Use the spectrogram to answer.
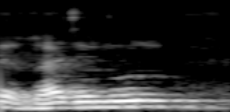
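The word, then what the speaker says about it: رَجُلٌ: تنوین رفع کہیں گے، جس کا تلفظ رجلن ہے نون کے ساتھ، یعنی تلفظ کیا ہے نون کے ساتھ ہو، رجلن یعنی نون کے ساتھ ہوتا ہے۔ رجلن کا تلفظ نون کے ساتھ ہے لیکن لکھا نہیں جاتا ہے، پڑھا جاتا ہے لیکن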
